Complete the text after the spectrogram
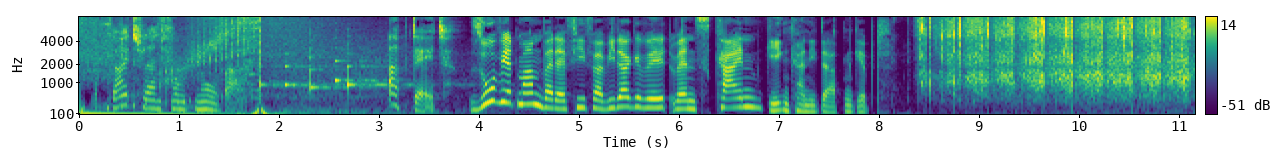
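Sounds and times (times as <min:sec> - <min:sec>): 
speech: 0:00.4 - 0:01.8, 0:03.1 - 0:08.5
applause: 0:08.4 - 0:11.1.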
